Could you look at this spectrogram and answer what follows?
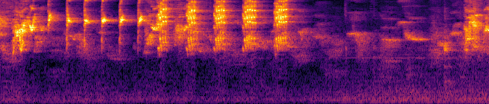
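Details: Rasping, scratchy bursts from a long-tailed shrike (cendet trotol), played to coax other shrikes to sing. A fast series of about nine evenly spaced harsh notes, then a quieter pause and another harsh burst.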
